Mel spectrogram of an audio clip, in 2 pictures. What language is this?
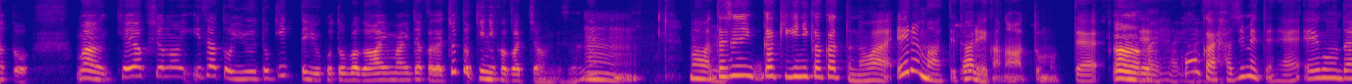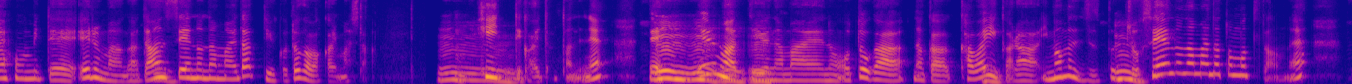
Japanese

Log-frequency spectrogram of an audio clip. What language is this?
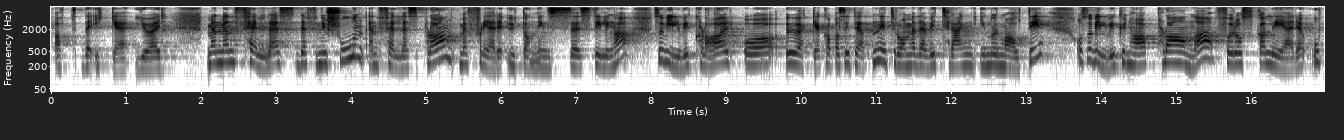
Norwegian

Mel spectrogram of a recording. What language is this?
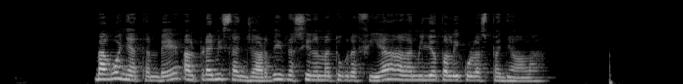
Catalan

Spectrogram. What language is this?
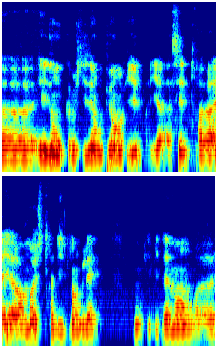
French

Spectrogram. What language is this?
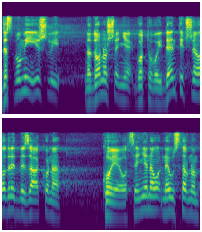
Serbian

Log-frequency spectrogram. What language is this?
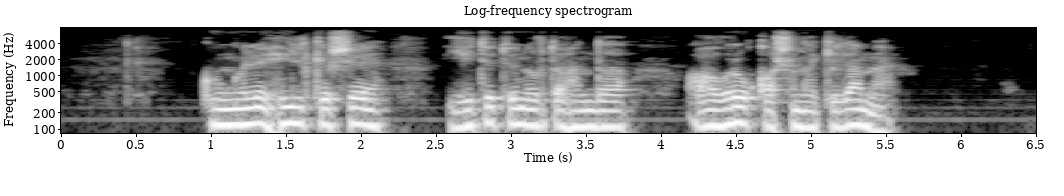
Bashkir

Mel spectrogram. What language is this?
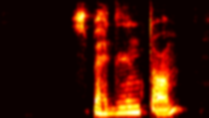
Kabyle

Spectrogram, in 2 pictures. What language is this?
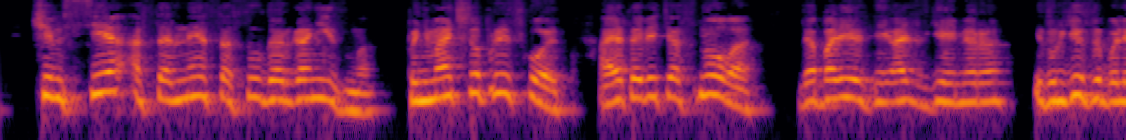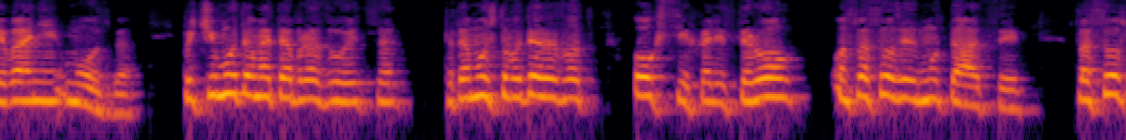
Russian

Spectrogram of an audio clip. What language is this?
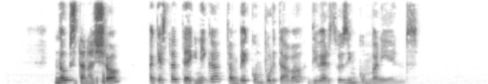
Catalan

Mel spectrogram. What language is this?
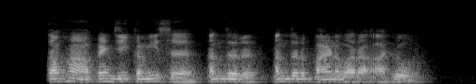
Sindhi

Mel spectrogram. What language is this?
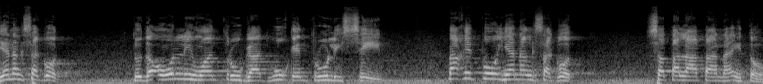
Filipino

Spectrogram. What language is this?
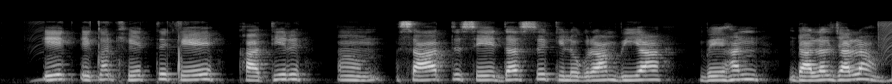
Bhojpuri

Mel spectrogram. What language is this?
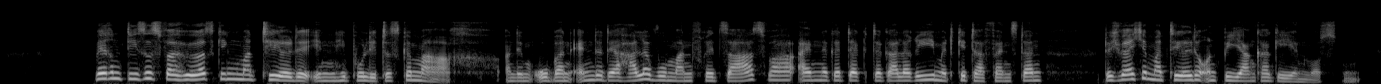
German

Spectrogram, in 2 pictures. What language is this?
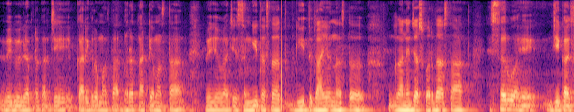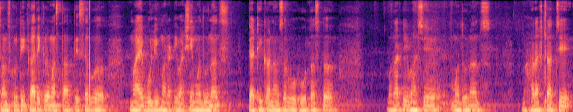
Marathi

